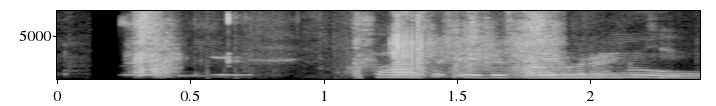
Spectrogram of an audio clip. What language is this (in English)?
Icelandic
